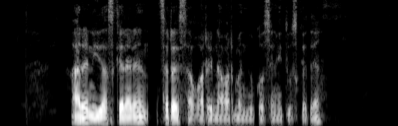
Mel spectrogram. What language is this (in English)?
Basque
